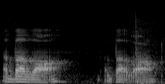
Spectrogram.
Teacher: we have the schwa, unstressed schwa, and the stressed schwa in above, and the ah vowel like in all in the word all, above all.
